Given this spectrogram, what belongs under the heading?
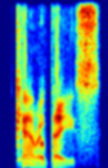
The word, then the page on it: carapace: British English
